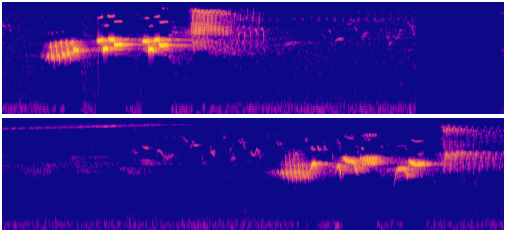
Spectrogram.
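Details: Pale thrush song: two phrases about seven seconds apart, each a few clear upslurred whistles followed by a high, buzzy, twittering flourish, with silence between.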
